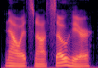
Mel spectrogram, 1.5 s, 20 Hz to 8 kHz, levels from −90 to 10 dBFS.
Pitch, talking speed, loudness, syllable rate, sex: 125 Hz, 205 wpm, -16 LUFS, 4.7 syllables/s, female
